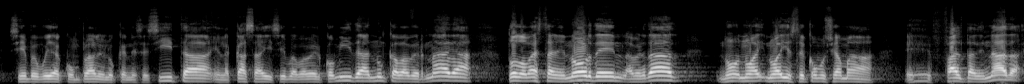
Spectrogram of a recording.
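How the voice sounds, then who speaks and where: Emphatic man preaching, higher voice. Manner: emphatic, rising and dropping loudness, rhetorical questions to the audience; sprinkles Hebrew terms into Spanish. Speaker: rabbi. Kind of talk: Torah class sermon.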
